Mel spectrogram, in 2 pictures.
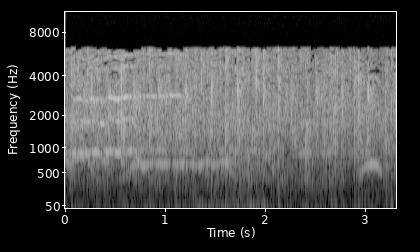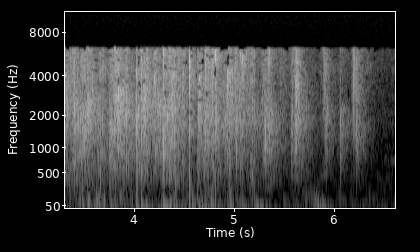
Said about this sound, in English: Let's let this little kid know that we think he's a great guy. Give him a good round of applause,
